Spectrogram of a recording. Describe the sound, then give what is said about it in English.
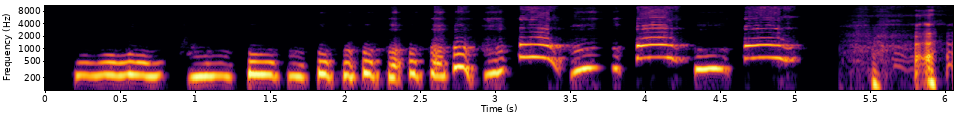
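A human voice imitates a chimpanzee pant hoot, a single-breath run of short panting hoots that speed up and climb in pitch toward louder, higher calls near the end. “And this is the call that a chimpanzee identifies him or herself with. They all have a slightly different one. We call it the pant hoot”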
